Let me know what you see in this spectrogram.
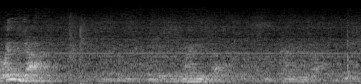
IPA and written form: ˈwɪndə (window)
